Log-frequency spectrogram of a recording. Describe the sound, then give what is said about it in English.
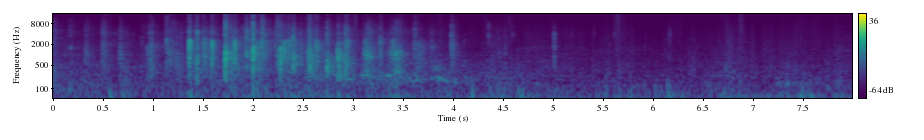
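A church audience claps during a Christian service. The applause is brief and thin, with loose, uneven claps that build for a few seconds and then thin out to scattered faint taps. “And I've turned on my mic a little early to catch some of that clapping, and it was a little, little lackluster.”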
